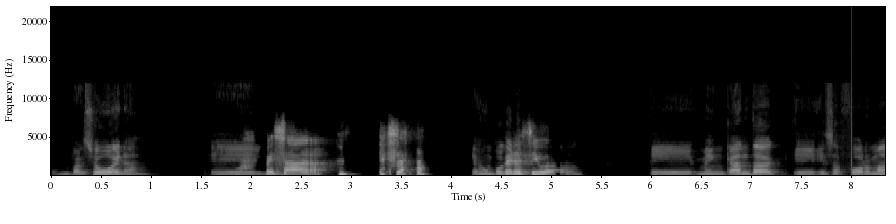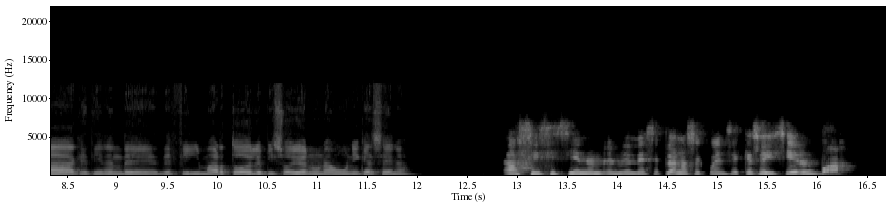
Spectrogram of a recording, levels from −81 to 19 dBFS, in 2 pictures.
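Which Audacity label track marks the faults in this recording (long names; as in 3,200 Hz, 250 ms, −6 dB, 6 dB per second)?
8.000000	8.000000	click −16 dBFS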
